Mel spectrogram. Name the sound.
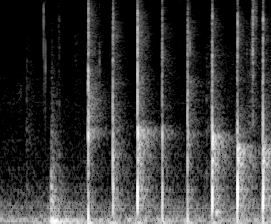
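applause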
